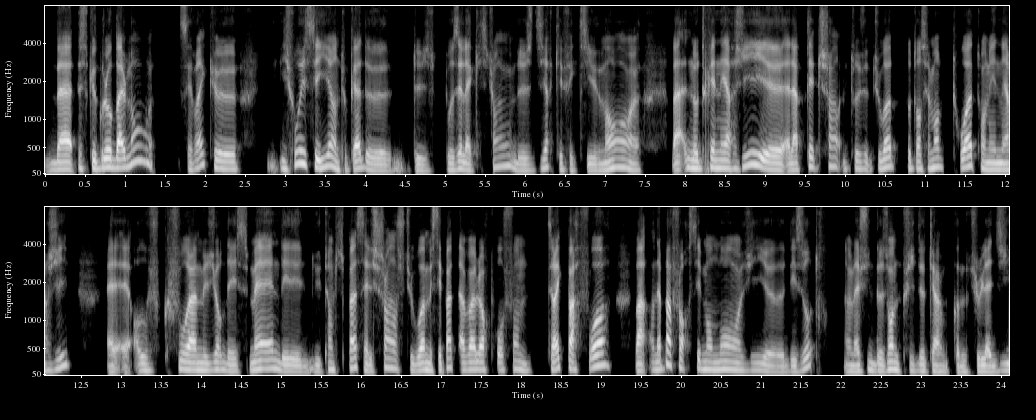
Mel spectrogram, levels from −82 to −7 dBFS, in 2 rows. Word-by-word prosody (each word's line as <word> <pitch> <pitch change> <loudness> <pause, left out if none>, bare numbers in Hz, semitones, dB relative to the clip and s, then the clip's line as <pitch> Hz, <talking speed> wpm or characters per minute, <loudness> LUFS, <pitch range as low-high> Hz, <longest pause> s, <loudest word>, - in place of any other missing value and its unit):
bah, 120 +5 +5
parce 135 0 -6
que 140 - +1
globalement, 155 - +4
heu, - - -9 0.3
c'est 120 - -7
vrai 190 +11 -1
qu'il 130 -8 +1 0.6
faut 220 - 0
essayer 175 -5 +3
en 145 -8 +1
tout 110 -1 -10
cas 135 +2 +4
de 105 -8 -1 0.3
de 105 -1 -2
se 95 0 -11
poser 115 +3 0
la 110 -4 +3
question, 165 - -6
de 110 -6 -2
se 105 0 -4
dire 150 +9 -4
qu'effectivement, 115 +6 -2
heu, 105 - -3 0.4
bah, - - +2
notre 135 -1 +1
énergie, 145 +6 +3
heu, 115 -2 +5
elle 105 - +3
a 115 - +4
peut-être 150 +4 -3
chan 170 -2 -4
tu 125 -4 -5
tu 130 - -8
vois? 160 +3 +3 0.2
Potentiellement 135 +3 -1
toi 160 +5 +3
ton 135 -7 -3
énergie, 115 - 0 0.4
elle - - +1
elle - - -1
au 120 - -1
qu 115 - -7 0.2
four 140 -2 +2
et - - +9
à - - +7
mesure 125 +1 0
des 110 -4 -1
semaines 145 +7 +2
des 110 -3 +1
du 100 +2 -7
temps 135 -1 -3
qui - - -11
passe, 160 -2 +1
elle 115 - 0
change, 155 +1 -2
tu - - -8
vois? 125 +3 +4
Mais 125 - +1
c'est - - -2
pas 165 - +2
ta 125 - 0
valeur 130 0 +3
profonde. 130 -2 -5 0.2
C'est - - +2
vrai - - +6
que - - -37
parfois, 200 +6 +4 0.3
bah, 120 0 +5
on - - -7
n'a 135 - +2
pas 220 - +5
forcément 145 -6 -2
moins 135 +1 +1
envie, 120 0 -4
heu, 95 -2 -2
des 100 +7 -5
autres. 180 +5 -6 0.2
On 105 -1 -3
a 100 - +3
juste 125 +5 -4
besoin 110 +5 +2
de 125 - 0
plus 115 -1 -7
de 110 0 -1
calme. 100 -3 -1
Comme 95 -2 -3
tu 110 - -4
l'as 105 -3 +3
dit, 115 +5 -4
130 Hz, 225 wpm, -24 LUFS, 110-150 Hz, 0.6 s, et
